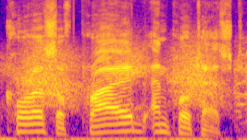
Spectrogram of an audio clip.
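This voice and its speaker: Over noticeable background noise, a man's voice sits at a medium pitch. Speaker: news journalist narrator. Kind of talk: documentary news narration.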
